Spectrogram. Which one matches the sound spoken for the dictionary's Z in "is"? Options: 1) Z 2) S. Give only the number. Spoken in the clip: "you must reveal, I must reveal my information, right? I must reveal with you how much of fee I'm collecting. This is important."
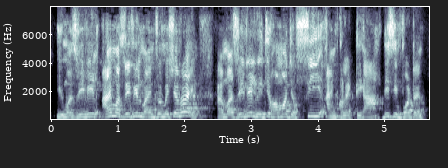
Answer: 2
